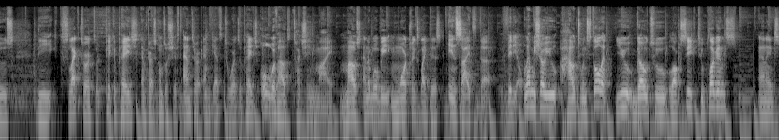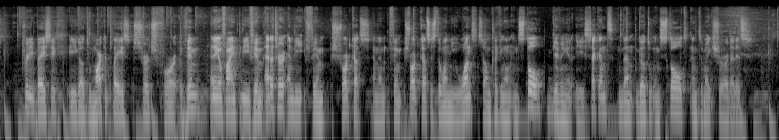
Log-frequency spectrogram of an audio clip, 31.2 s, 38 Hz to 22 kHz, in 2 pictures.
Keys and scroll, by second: 0.0-0.6 typing.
